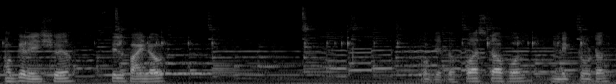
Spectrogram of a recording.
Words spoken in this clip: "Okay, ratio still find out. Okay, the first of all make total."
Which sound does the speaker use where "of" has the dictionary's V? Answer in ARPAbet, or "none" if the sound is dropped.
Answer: P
